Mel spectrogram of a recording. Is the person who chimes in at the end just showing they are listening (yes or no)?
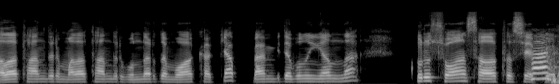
no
